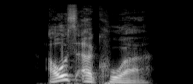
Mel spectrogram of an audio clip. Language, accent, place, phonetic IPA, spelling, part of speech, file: German, Germany, Berlin, [ˈaʊ̯sʔɛɐ̯ˌkoːɐ̯], auserkor, verb, De-auserkor.ogg
- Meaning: first/third-person singular preterite of auserkiesen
